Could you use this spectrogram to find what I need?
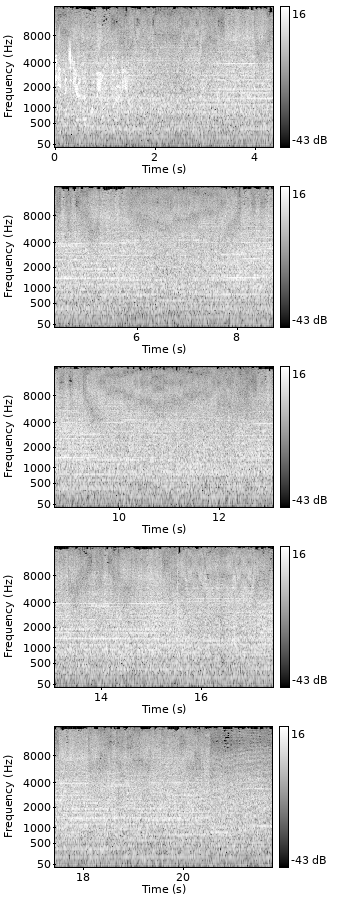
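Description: An open-wheel race car engine drones at full throttle at a steady pitch.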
